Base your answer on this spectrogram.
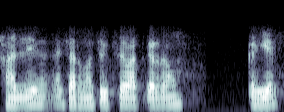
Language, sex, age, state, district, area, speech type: Hindi, male, 30-45, Madhya Pradesh, Harda, urban, conversation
